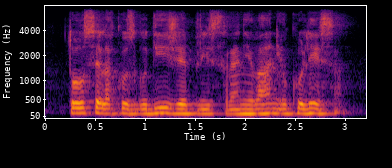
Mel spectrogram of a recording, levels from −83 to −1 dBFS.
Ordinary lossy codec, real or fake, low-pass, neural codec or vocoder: Opus, 64 kbps; fake; 7.2 kHz; vocoder, 44.1 kHz, 128 mel bands, Pupu-Vocoder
